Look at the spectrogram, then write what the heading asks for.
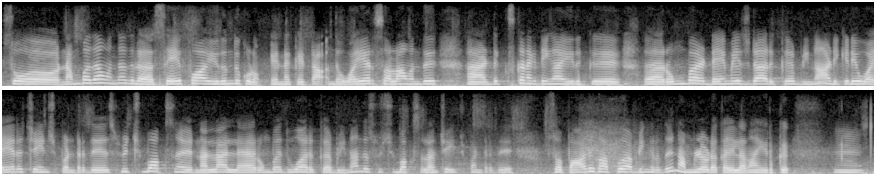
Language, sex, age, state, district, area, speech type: Tamil, female, 18-30, Tamil Nadu, Mayiladuthurai, urban, spontaneous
